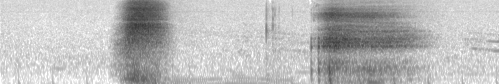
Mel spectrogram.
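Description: A crying woman's sharp, noisy breath about half a second in, then a breathy sob near the end.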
